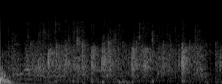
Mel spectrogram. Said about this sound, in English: Let's give Andy a clap.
